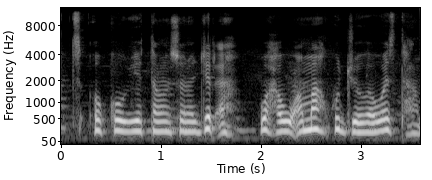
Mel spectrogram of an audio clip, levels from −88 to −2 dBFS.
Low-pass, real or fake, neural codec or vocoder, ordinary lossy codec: 10.8 kHz; real; none; none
